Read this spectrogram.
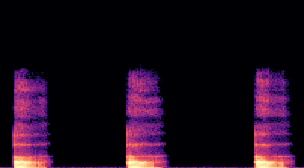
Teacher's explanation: Relax everything in your mouth and just make a short weak uh sound. Just a little puff of air like this. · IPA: /ə/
